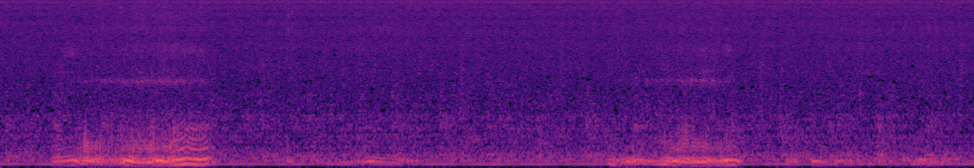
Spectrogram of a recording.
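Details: Soft rattling snore on each breath, a low fluttering sound about every four seconds, with quieter breathing in between; snoring.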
